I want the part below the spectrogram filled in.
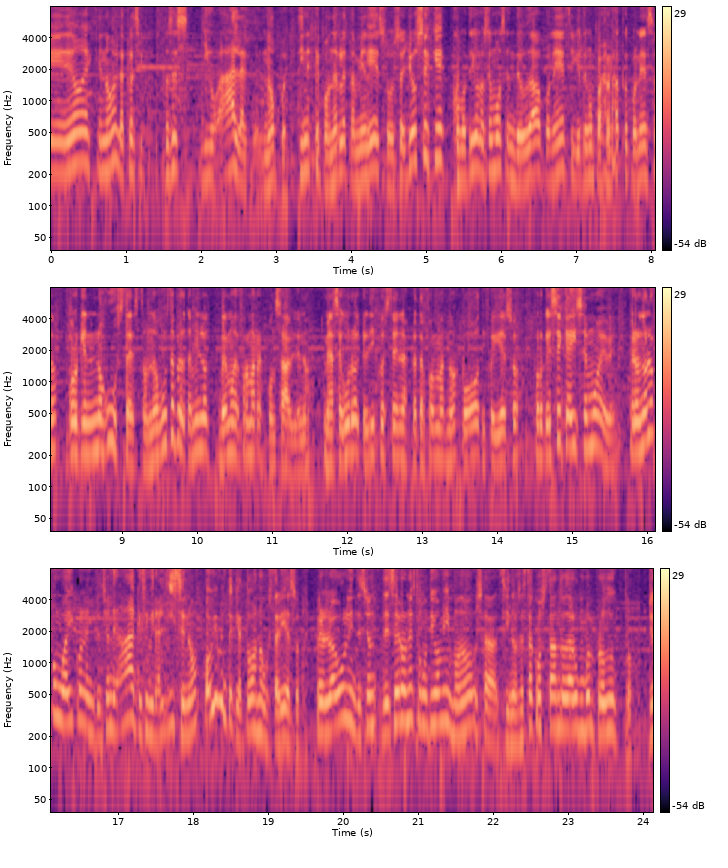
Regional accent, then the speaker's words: Peru; o más que todo de nosotros como peruanos

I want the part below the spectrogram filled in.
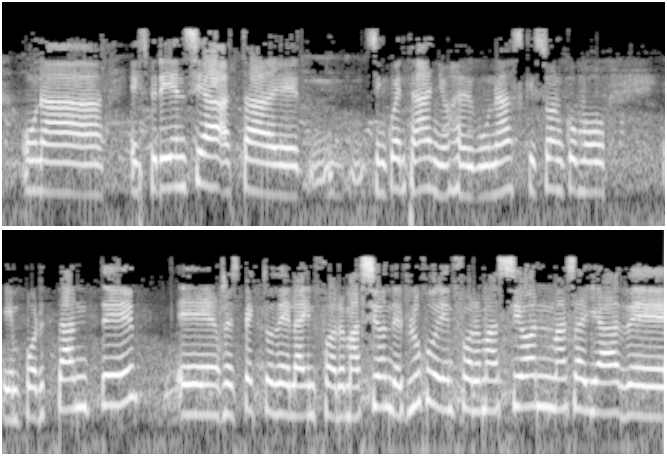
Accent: Berlin, Germany; soy de Berlín y soy integrante de una productora

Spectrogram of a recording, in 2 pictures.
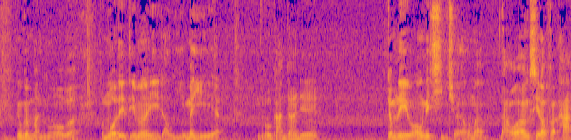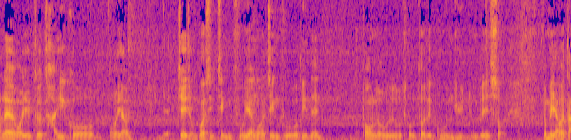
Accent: China; 我中國人嘅，我只能夠睇翻中國人嘅文化。

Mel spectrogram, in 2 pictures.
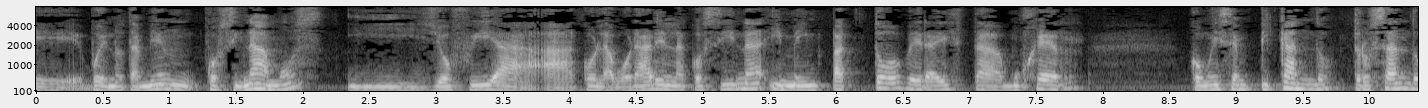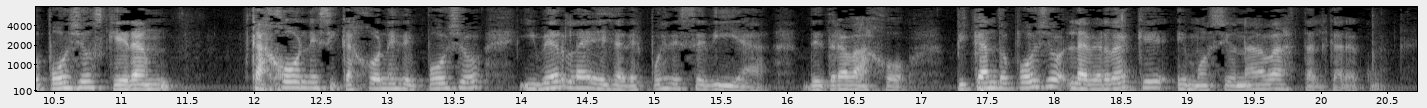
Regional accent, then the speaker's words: El Salvador; soy salvadoreña y me impactó mucho esta realidad cuasi clonada con la gente necesitada de mi país

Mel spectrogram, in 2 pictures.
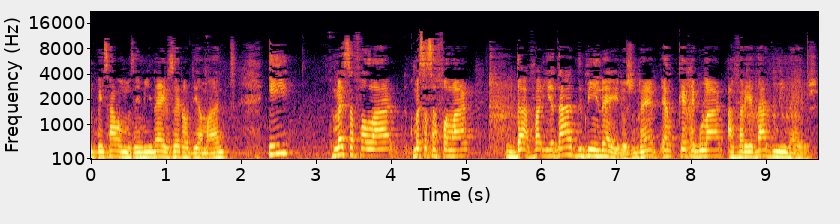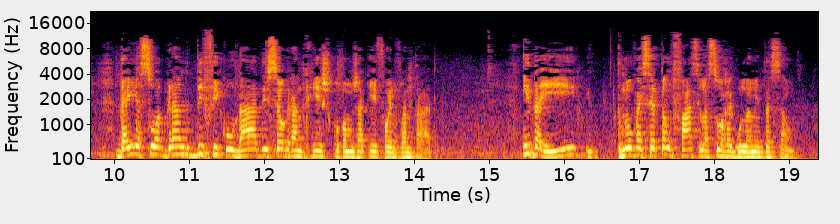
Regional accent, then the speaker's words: Angola; Porque ainda não tomamos consciência que isso são questões de Estado e que nos tocam a todos nós como angolanos.

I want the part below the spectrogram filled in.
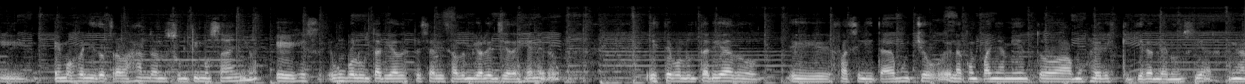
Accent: Colombia; now in Valencia, Spain; colombiana, 20 años viviendo en Valencia, psicóloga

